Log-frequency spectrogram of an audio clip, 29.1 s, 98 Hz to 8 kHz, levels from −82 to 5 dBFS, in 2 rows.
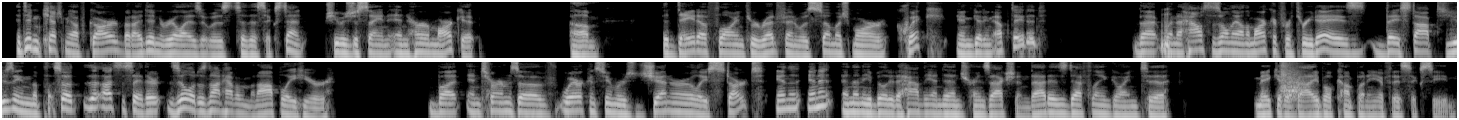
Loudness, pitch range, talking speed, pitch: -21 LUFS, 135-165 Hz, 205 wpm, 150 Hz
